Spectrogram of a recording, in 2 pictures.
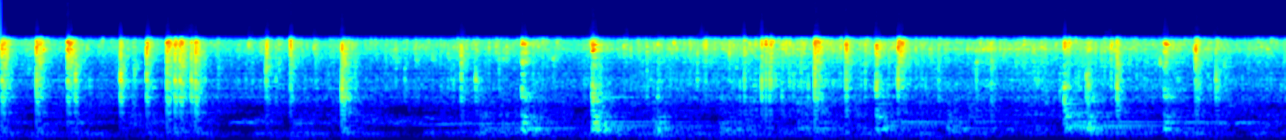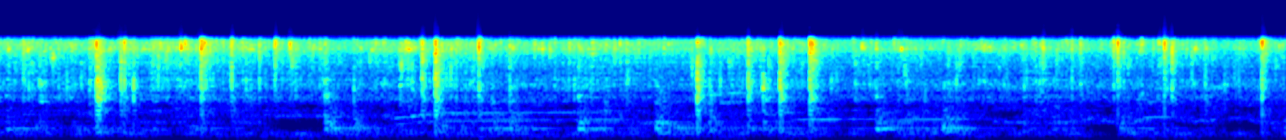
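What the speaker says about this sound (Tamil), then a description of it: "வெங்காயம் நல்லா வதங்கணும் அதோட நம்ம தேவையான அளவு கருவேப்பிலை சேர்த்துக்கலாம்" Onions fry in a pan for drumstick curry, a busy, crackling sizzle with dense popping spatter that runs steadily throughout, with no talk.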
